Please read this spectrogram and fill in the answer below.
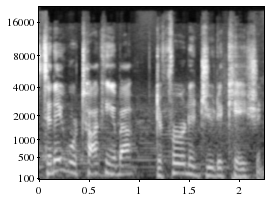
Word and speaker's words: adjudication: i think that we should point out um adjudication is in fact the word um i have heard virtually no one ever pronounce it correctly we people call in and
